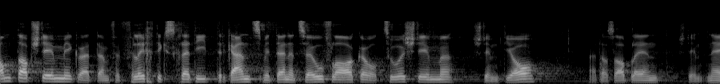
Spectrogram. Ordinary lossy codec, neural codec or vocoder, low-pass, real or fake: none; none; none; real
